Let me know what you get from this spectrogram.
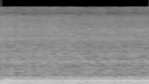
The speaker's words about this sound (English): Just one second. That's my son starting his car.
